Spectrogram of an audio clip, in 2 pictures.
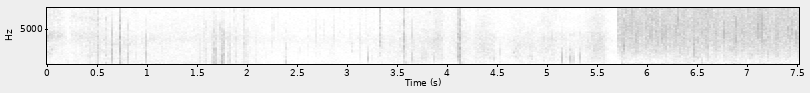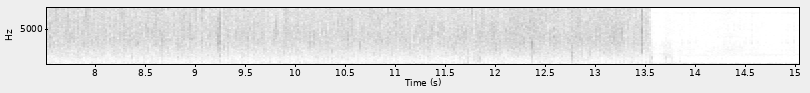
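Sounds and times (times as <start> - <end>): meatballs sizzling in hot oil: 5.7 - 13.6.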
